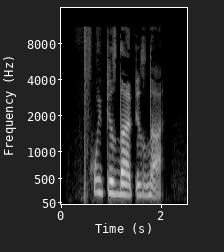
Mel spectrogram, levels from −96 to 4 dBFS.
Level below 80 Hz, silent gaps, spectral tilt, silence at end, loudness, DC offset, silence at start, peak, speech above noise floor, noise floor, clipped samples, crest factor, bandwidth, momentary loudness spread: -74 dBFS; none; -6 dB/octave; 0.55 s; -24 LUFS; under 0.1%; 0.45 s; -6 dBFS; 27 dB; -50 dBFS; under 0.1%; 20 dB; 11.5 kHz; 15 LU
